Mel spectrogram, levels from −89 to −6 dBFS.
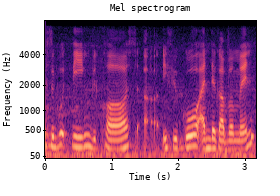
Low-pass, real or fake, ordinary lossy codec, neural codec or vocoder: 7.2 kHz; real; none; none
